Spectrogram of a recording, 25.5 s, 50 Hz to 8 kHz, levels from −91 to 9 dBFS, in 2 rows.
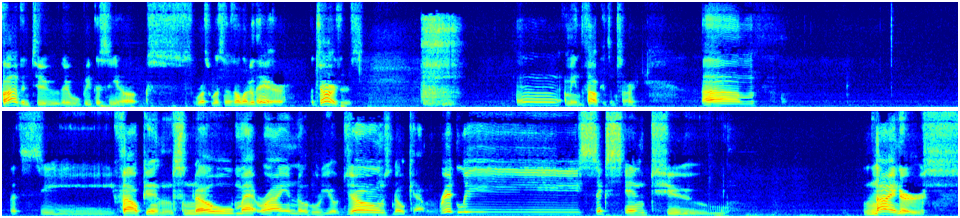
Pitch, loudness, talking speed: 160 Hz, -25 LUFS, 95 wpm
